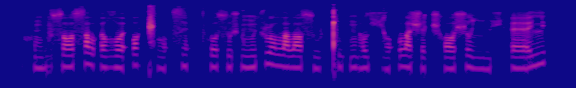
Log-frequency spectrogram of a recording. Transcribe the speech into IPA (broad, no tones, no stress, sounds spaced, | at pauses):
h õ b ṳ s ɔ s ə lˠ ʔ ɛ ʁʷ ɛ ʔ ɔ ǁ ɔ̤ ʔ s ɛ̤ ʔ pʰ o s u ʃ ŋ ũ ç ɭ u lˠ ə lˠ ɔ s ṳ ǃ ṳ ʔ ŋ ɛ̤ lˠ ç ɔ̤ ʔ lˠ ɐ ʃ ʌ t͡ʃʰ ɔ ʃ ɔ ʎ o̤ ç ʔ ɛ lʲ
